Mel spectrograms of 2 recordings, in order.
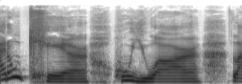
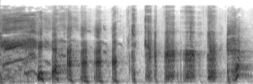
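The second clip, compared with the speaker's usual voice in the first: helpless laugh at own joke; breathless real laughing fit; 9 semitones higher, 4 dB quieter than usual. Real, not acted. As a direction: laugh until it turns to wheezing. Cracks up at own impression.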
